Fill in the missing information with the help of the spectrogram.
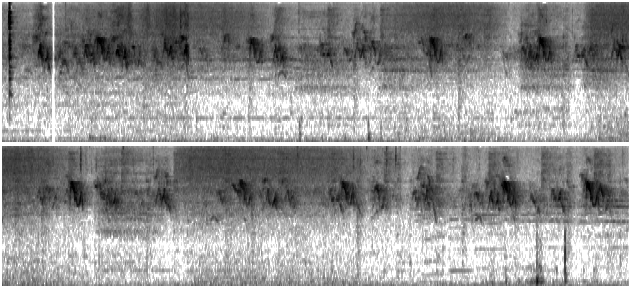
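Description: Small birds chirping, a continual run of short high notes, with a light knock or two.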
